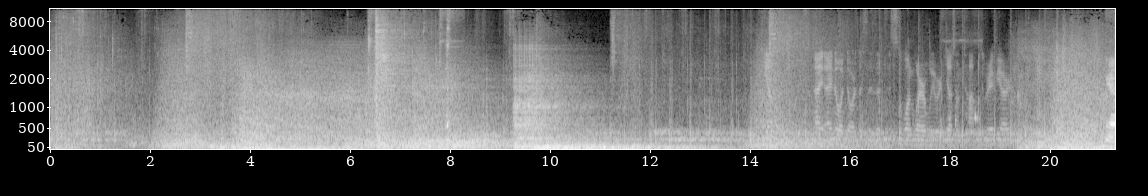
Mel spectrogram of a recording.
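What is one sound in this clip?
Armoured footsteps clank and thud on stone.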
